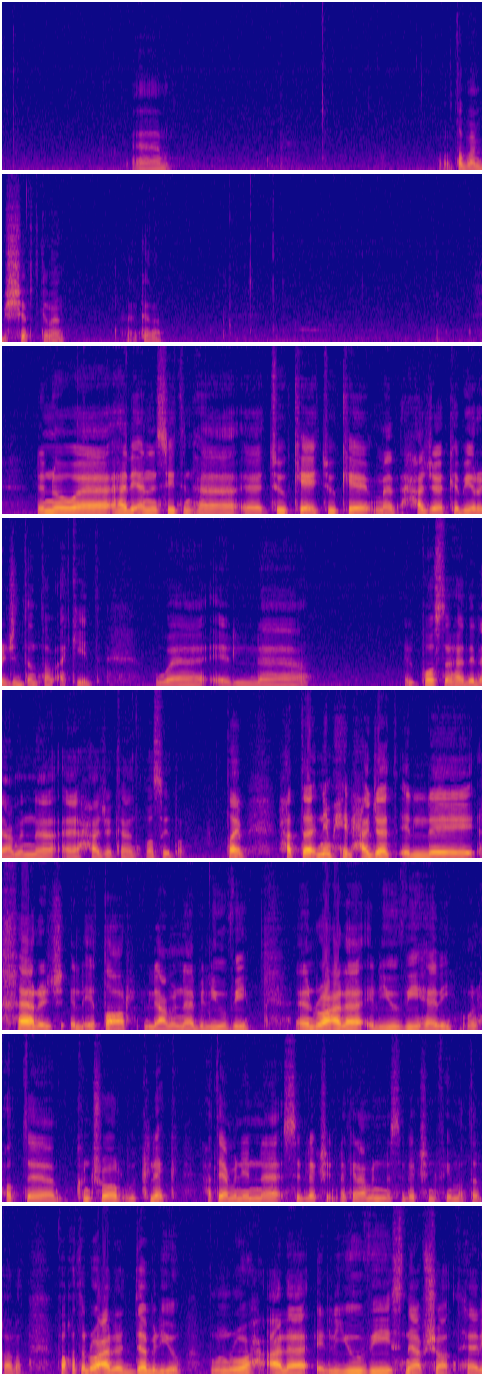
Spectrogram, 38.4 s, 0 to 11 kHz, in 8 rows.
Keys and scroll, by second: 3.8 super+z.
